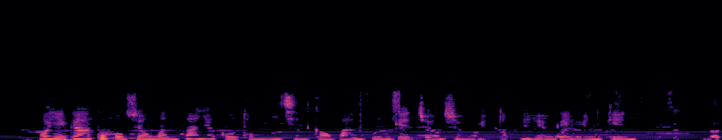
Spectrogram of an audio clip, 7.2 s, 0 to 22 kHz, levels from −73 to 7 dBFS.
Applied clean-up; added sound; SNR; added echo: classical method spectral subtraction.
